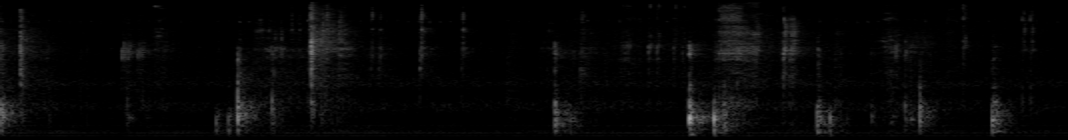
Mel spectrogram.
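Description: Rose-gold Brian Atwood stiletto pumps tapping on a hardwood floor as the wearer walks a few steps and turns: sharp, irregularly spaced heel clicks, some in quick pairs, over a faint steady low hum.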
